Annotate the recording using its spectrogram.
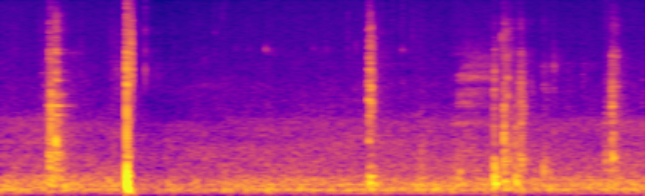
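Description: Several sharp plastic clicks and knocks, the loudest about a second in, as an ICOM diagnostic cable's OBD plug is handled and pushed into the car's OBD port under the dashboard.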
